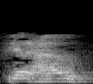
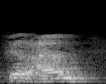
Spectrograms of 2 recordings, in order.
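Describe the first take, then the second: No difference in how they are said.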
